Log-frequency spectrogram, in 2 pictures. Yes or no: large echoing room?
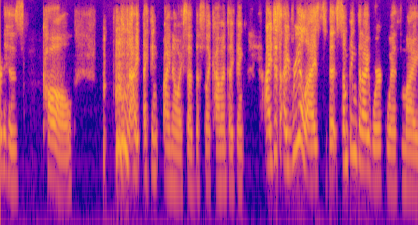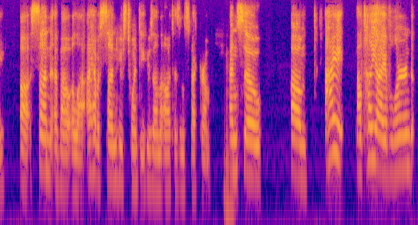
no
